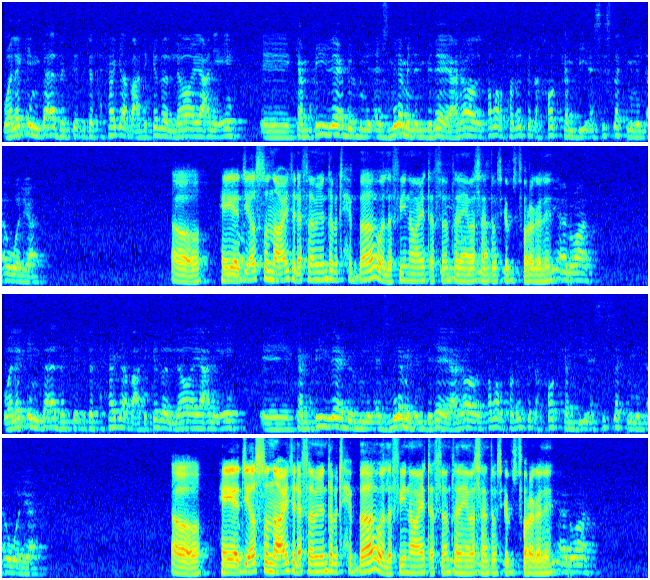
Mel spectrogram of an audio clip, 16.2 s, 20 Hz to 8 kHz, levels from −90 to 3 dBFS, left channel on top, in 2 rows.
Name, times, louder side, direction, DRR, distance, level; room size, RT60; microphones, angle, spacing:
voice 1, 0.0-2.9 3.2-8.6 10.8-11.1 13.5-14.5 14.9-15.4, left 2 dB, 70° left, 2.3 m, -38 dB
voice 2, 10.2-15.0, right 6 dB, 65° right, 0.7 m, -25 dB
27.5 x 11.0 x 2.8 m
head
